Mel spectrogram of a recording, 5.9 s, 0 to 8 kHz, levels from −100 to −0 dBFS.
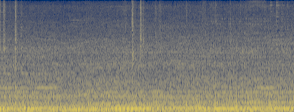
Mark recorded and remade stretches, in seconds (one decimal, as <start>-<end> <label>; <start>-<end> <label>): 0.0-4.1 recorded; 4.1-5.4 remade; 5.4-5.9 recorded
